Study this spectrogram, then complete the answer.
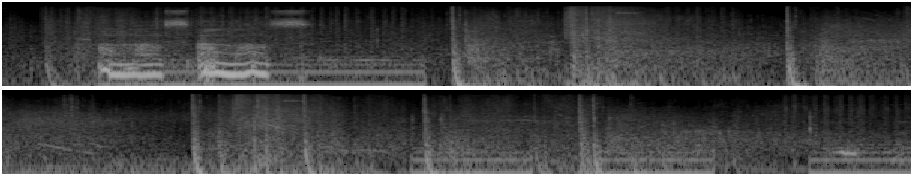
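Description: Gunfire in the video game Outriders rings out in several bursts and single cracks, loud and near, with a player talking between the shots.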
